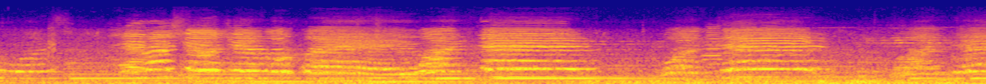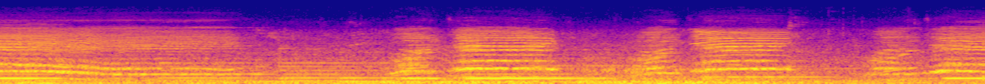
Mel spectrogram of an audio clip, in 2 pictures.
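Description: A children's choir singing together, accompanied by an electronic keyboard holding steady notes beneath the voices.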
